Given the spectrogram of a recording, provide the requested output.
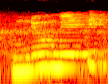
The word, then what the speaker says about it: pneumatic: हवा से संबंधित को क्या कहते हैं बच्चों, न्यूमेटिक कहते हैं। लेकिन स्पेलिंग देखिए कैसे स्टार्ट होता है, स्पेलिंग P से स्टार्ट होगा, PNEUMATIC।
